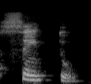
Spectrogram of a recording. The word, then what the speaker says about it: cento: um vou dizer 101 Porque a partir do sem a pronúncia muda para a palavra cento certo pela 101 e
